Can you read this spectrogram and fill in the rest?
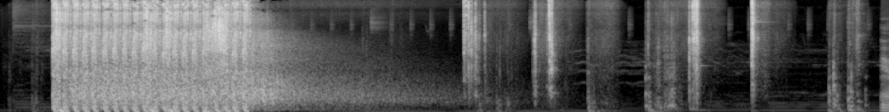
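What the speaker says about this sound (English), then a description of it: "I hear an AK and spazzes, so." AK rifle fired in Rust Console: a loud, rapid automatic burst lasting about two seconds, followed by a long echoing decay and then several scattered, sharper single shots and short bursts at varying distances.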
